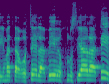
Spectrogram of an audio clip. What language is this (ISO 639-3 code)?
heb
